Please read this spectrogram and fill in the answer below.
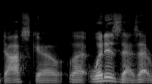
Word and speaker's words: Doskow: But yeah, no, it's funny because it's pronounced Doskow, this part of the country. But back east, all my cousins and relatives out there, it's Doskow. But people do Doskow. People say Doskow. I don't correct them. Even though it's Doskow out here, but a lot of people on the team, it's just, it looks the way it's phonetically, we see it Doskow.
